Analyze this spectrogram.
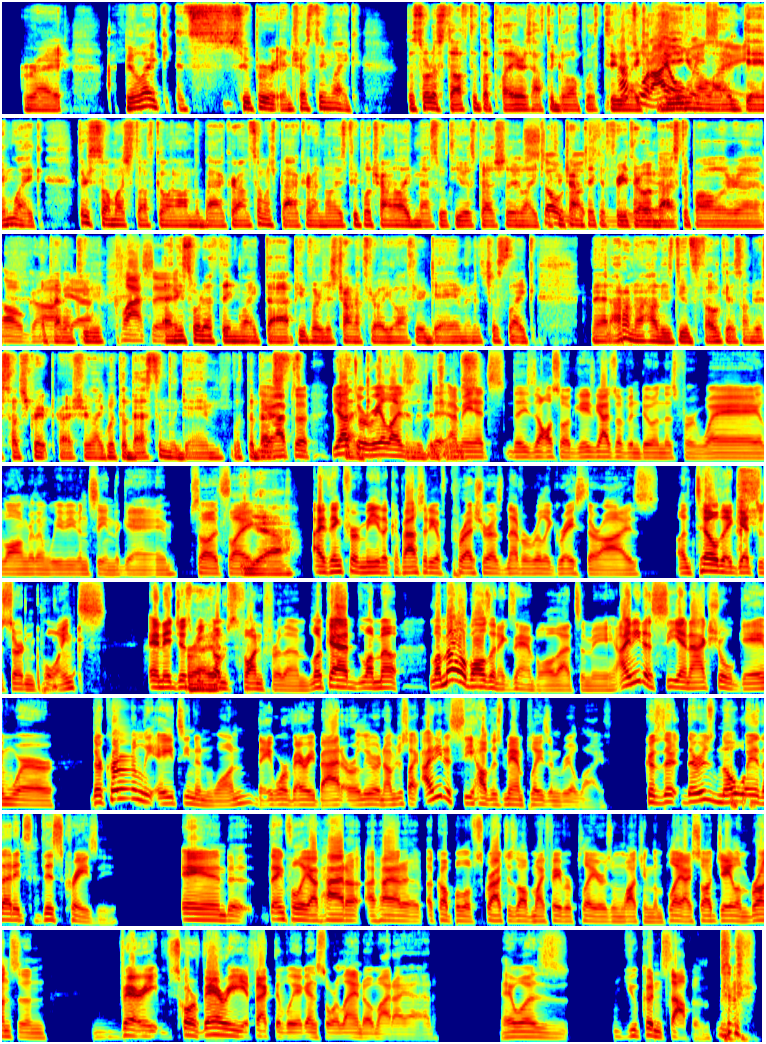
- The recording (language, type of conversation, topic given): English, unstructured, How do you decide whether to attend a game in person or watch it at home?
- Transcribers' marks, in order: tapping; drawn out: "way"; other noise; laugh; other background noise; chuckle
